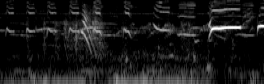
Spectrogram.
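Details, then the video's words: ['Laughingthrush, an old wild bird, with female trilling noted: repeated short whistled notes, a burst of descending squeaky slurs, then a loud sustained level whistle near the end over a low hum.'] "GIỌNG KHƯỚU già rừng, kích bổi căng lửa, khướu mái ro ro"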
